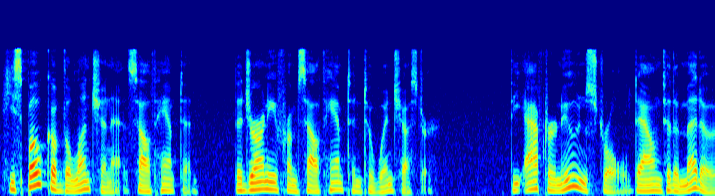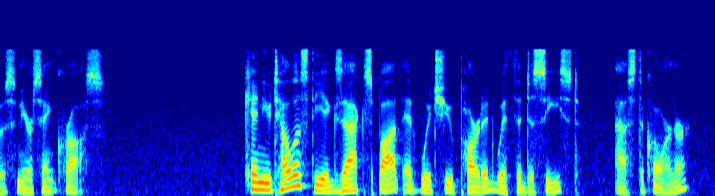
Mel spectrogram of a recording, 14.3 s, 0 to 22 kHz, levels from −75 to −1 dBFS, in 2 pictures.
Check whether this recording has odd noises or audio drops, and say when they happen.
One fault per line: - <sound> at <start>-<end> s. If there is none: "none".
none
